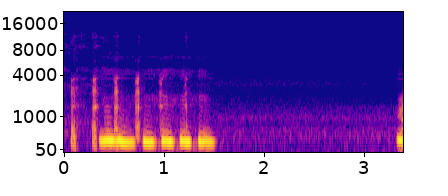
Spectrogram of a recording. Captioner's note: laughing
